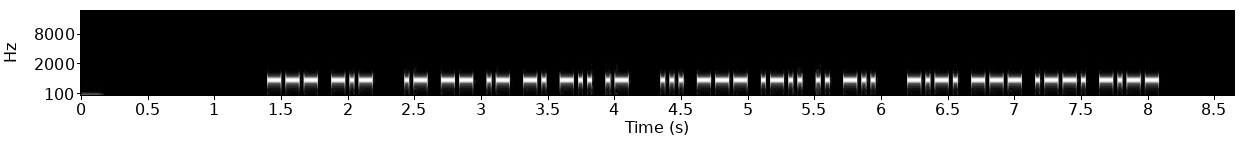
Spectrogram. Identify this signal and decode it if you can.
Morse code, heard as a keyed tone, about 36 wpm, 700 Hz. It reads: OK AMANDA SOLID COPY
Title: K1USN SST QSO Practice 35wpm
